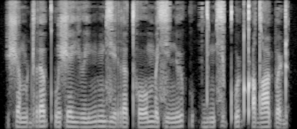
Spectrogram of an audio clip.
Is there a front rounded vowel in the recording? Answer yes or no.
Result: yes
